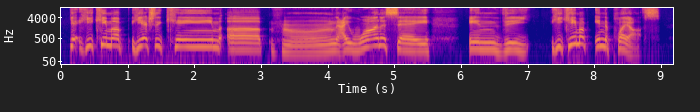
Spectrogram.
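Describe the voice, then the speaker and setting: A man's high voice, very wide swings in pitch, very even loudness and a very slow pace, in a very clean recording with a silent background and a dry, close sound with no echo. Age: 20s. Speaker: hockey fan guest. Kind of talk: casual chat.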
